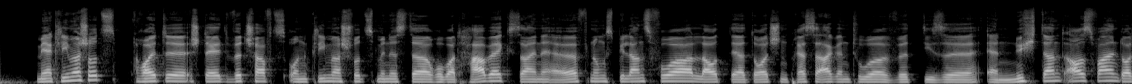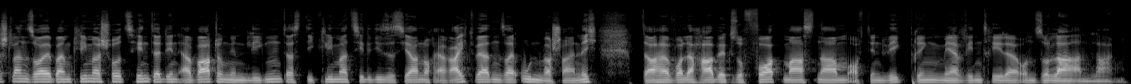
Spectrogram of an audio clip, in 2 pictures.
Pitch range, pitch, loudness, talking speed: 105-135 Hz, 115 Hz, -23 LUFS, 135 wpm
